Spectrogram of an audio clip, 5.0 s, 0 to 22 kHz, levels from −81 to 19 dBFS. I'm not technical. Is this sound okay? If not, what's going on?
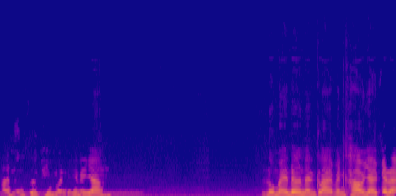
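No. There are three problems, all tied to the part of a call system that cancels echo.

The first is speech suppressed in double talk. From the start to 1.12 s, the voice sinks noticeably quieter in places. It happens again briefly from 1.29 to 1.4 s, and from 4.75 s to the very end. This is likely because both people spoke at once. The echo canceller could not tell the talker from the loudspeaker, so it turned everything down.

The second is the other side's voice leaking through. A second voice can be heard faintly from 0.23 to 0.34 s, and again from 1.37 to 1.82 s. It is very quiet, well below the main voice. It likely comes from the talker's own loudspeaker. The microphone picked it up, and the canceller did not remove it all.

The third is background gated by the echo canceller. From 2.75 to 2.99 s, the room sound behind the voice dips clearly. It drops for about a fifth of a second, then comes back. 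The canceller clamped down on the microphone while the loudspeaker was playing, then let go.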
